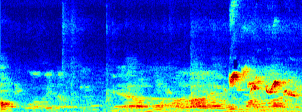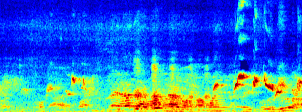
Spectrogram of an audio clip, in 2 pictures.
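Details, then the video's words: Red-whiskered bulbul song for counted song phrases: bright warbled and chirped notes in quick uneven bursts, muffled at first and then clearer after two seconds, over steady background music. "เสียงนกกรงหัวจุก นกกรงหัวจุกนับดอก"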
